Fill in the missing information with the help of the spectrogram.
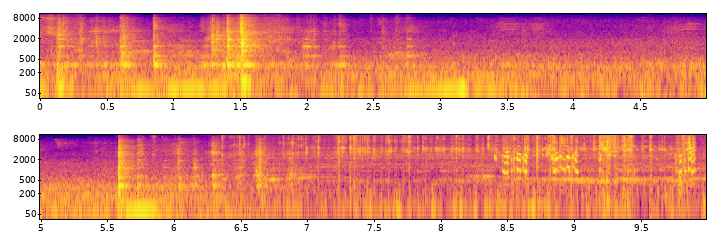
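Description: Hand-held can opener working around the rim of a rusty old motor-oil can: scattered metal clicks and scraping, a sharp click a little past halfway, then a run of high squeaking near the end.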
